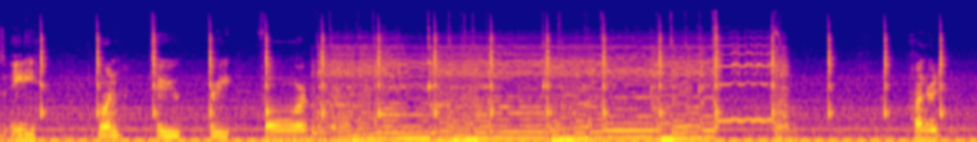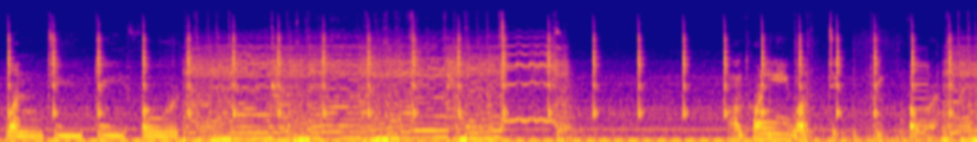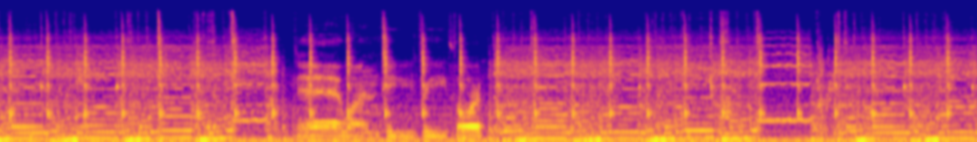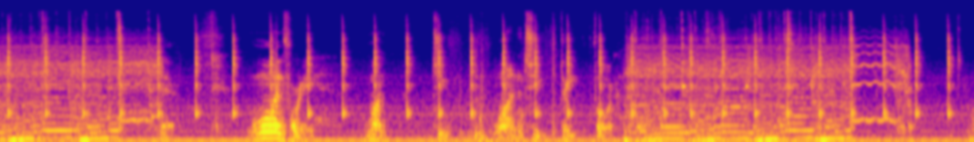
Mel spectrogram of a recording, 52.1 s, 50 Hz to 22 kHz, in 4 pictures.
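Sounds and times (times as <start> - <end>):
metronome clicking: 2.0 - 2.2, 2.8 - 11.2, 12.5 - 52.0
electric guitar picking: 4.1 - 42.8, 43.5 - 52.0.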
